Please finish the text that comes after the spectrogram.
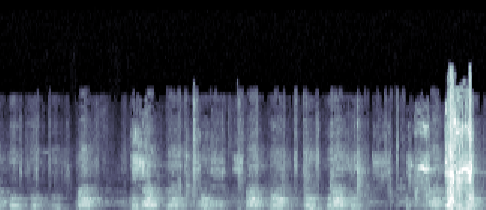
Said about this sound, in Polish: młody pies, pełen energii. Co on tu robi? To jest bardzo dobre pytanie, ponieważ jest to pies w typie Amstaffa. Młodziutki, energiczny, jeszcze plastyczny, do wyrobienia, do wychowania.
